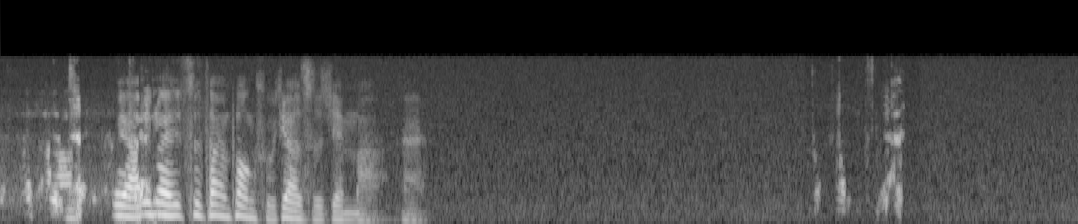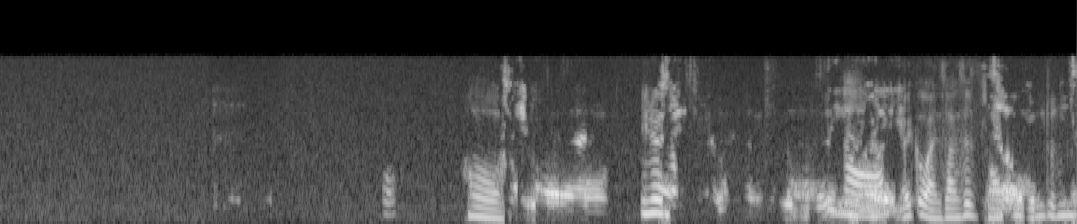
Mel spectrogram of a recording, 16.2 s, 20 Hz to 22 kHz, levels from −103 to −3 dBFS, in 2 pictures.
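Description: A second voice runs under this speech recording in five places: from 0.00 to 1.15 s it sits only a few decibels below the main talker, from 6.09 to 6.80 s it is noticeably quieter, at 9.7 s it is barely a faint trace, from 11.84 to 12.02 s it is fairly clear again, and from 13.02 s to the end it is roughly as loud as the talker. This is the other side's voice leaking through, likely because a loudspeaker on the talker's end fed back into the microphone and the echo canceller left part of it behind. The main voice also sinks sharply, by as much as 25 dB or so, in broken patches during 0.17 to 1.18 s and again across 11.88 to 16.10 s, where the dips add up to around two seconds. That is speech suppressed in double talk, likely the canceller clamping down on everything when both people spoke over each other. The audio carries nothing above 8 kHz, in line with standard call microphone processing.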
